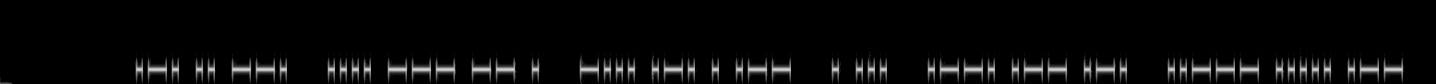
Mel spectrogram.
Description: Morse code, heard as a keyed tone, about 20 wpm, 700 Hz. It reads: RIG HOME BREW ES PWR 25W
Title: Practice QSO - Exchange 2 - Info - 20wpm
